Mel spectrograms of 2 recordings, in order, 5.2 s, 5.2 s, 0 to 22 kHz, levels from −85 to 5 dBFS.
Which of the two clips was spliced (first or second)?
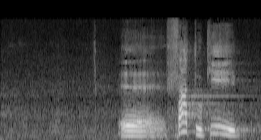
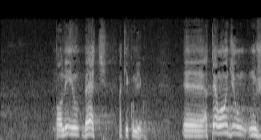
second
